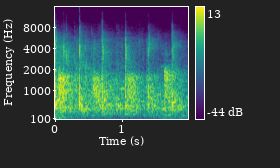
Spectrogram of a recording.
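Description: Audience applause at a cricket meet-and-greet event with Mumbai Indians stars, rendered as a steady patter of claps with periodic sharper bursts, close and fairly loud throughout.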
